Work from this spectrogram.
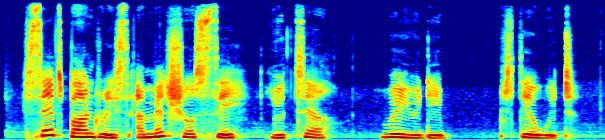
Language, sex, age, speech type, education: Nigerian Pidgin, female, 15-29, read, secondary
